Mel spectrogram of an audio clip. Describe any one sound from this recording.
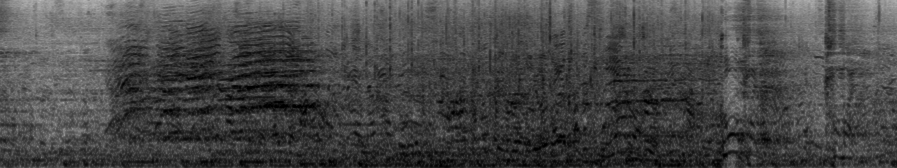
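A group of young women and men chant and shout in unison outdoors.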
